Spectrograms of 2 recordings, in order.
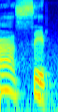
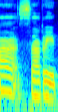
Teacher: เขาจะไม่พูดตัวรอเรือลอลิงในคำนั้นนะคะอย่างเช่นคำนี้บ่aDoorเบ็ดสจเอจอเสร็จแต่เวลาเราออกเสียงออกเสียงว่าเสร็จแล้วไม่ออกเสียงว่าเสลดอย่างนี้นะคะคือ เวลาเราออกเสียงว่าตัดรอเรือทิ้งไปเลย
